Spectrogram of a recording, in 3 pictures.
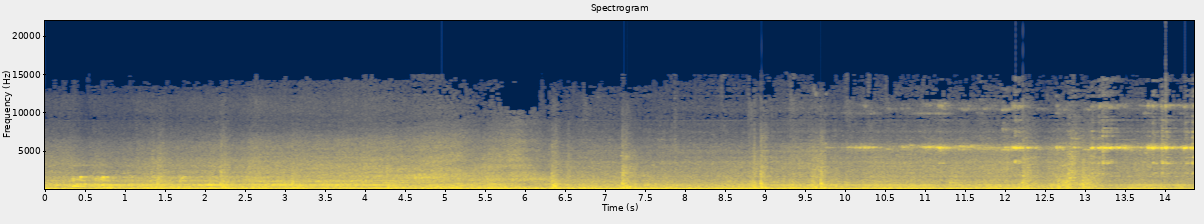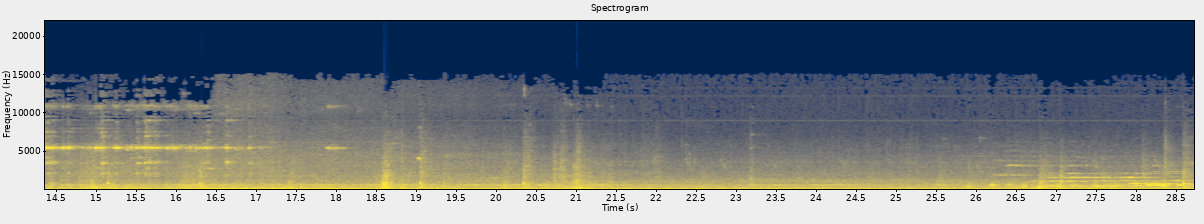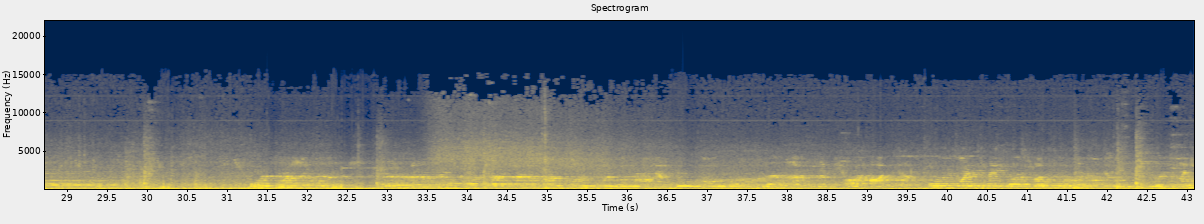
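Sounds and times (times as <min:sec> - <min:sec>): train wheels clacking on rails: 0:08.8 - 0:21.5.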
